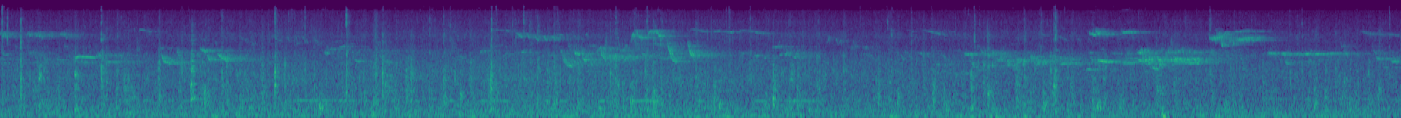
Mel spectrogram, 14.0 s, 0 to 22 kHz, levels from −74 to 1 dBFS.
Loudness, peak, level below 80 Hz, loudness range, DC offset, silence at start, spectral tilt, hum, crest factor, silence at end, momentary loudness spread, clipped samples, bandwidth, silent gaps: -28 LUFS; -4 dBFS; -42 dBFS; 3 LU; under 0.1%; 0 s; -2 dB/octave; none; 26 dB; 0 s; 7 LU; under 0.1%; 18 kHz; none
